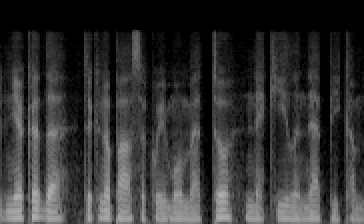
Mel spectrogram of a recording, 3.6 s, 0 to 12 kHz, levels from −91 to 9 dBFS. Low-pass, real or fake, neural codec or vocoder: 7.2 kHz; fake; codec, 16 kHz, 0.2 kbps, FocalCodec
